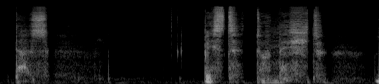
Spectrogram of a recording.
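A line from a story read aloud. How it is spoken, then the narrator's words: Quiet, hateful voice. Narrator (German): sagte er leise und mit hasserfüllter Stimme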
